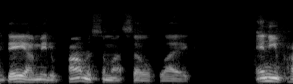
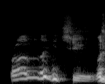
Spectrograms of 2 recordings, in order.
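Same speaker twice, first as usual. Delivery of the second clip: high-pitched, incredulous mirror talk; mock self-scolding; 13 semitones higher than usual. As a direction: squeak it at your own reflection in mock disbelief. Acted scolding of himself in mirror.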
